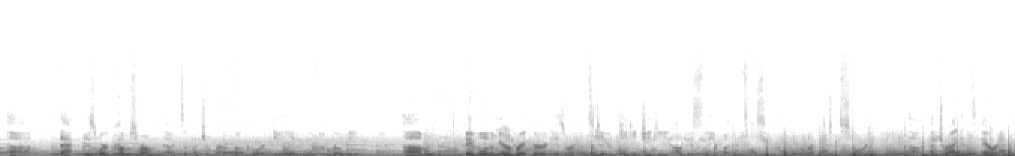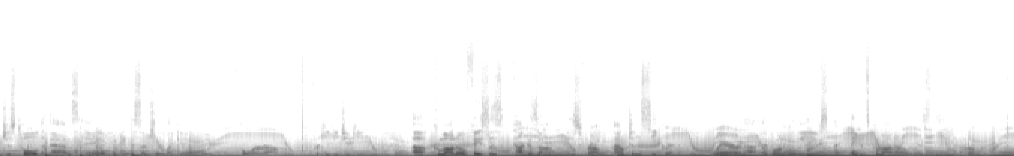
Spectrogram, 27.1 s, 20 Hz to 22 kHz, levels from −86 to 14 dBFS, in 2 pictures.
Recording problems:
muffled; very; fading above 2.5 kHz
background music; very loud; throughout; 2 dB above the speech

